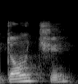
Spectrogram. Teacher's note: Some people say don't you, with a voiceless affricate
